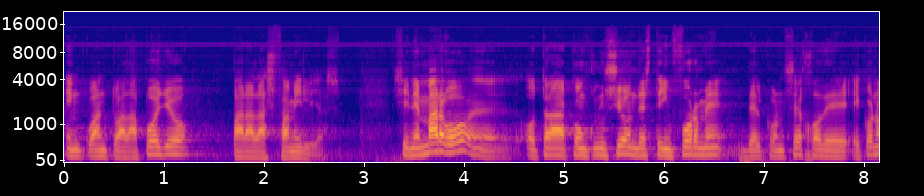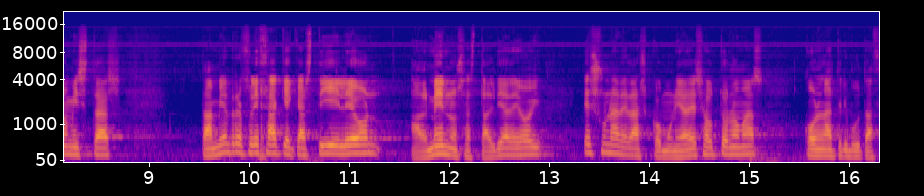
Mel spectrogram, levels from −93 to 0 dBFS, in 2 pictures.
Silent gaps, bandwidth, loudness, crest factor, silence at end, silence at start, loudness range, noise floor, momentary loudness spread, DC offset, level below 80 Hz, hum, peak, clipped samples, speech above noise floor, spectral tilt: none; 16 kHz; -33 LUFS; 22 dB; 0 s; 0 s; 6 LU; -67 dBFS; 13 LU; under 0.1%; -68 dBFS; none; -12 dBFS; under 0.1%; 34 dB; -5 dB/octave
